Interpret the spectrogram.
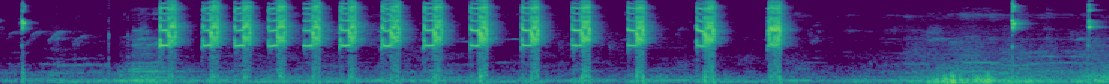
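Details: Lovebird chattering at length to draw answers from other lovebirds: one lone chirp, then a run of about fourteen buzzy, high, evenly spaced notes that slows toward the end, with faint chirps and rumble afterward.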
